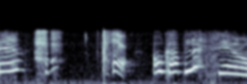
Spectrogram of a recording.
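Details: Infant crying: short fussy cries and whimpers with quiet gaps between them; ordinary infant cry, around sneezes, before mother coaxes smiles.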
